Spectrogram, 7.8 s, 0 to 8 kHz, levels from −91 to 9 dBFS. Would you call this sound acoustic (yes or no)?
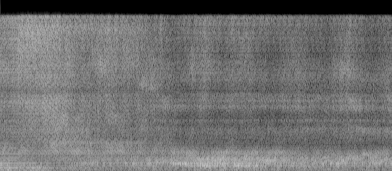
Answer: no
